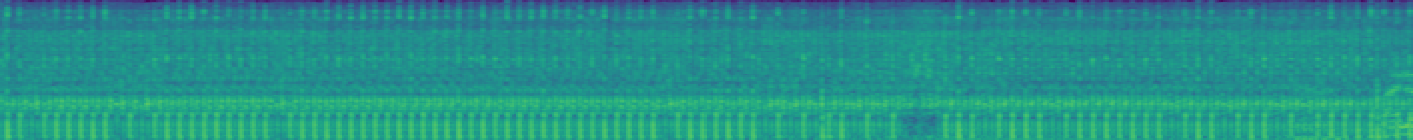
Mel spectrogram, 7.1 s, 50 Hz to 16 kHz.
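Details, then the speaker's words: Microcosm H76 model engine on its first start runs with fast buzzing firing, dropping out and stumbling every second or so; the spark plug was found drowned in fuel. "well there's our spark plug and yeah it's just drowned in fuel"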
